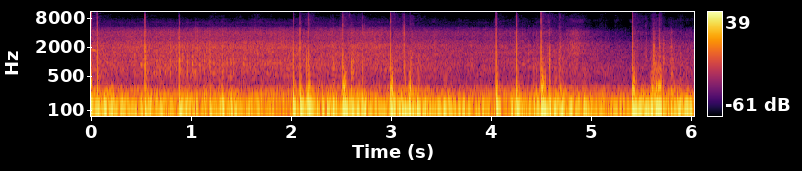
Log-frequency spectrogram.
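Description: Aerial fireworks shells bursting in an irregular rapid series of sharp bangs over a steady low rumble of overlapping booms.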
